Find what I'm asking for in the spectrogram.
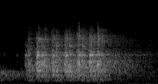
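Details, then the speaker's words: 21-year-old BMW K1200LT motorcycle, shifter worked by hand after rear shock install; brief rattly clatter of light clicks from the gear shift linkage, which is loose and should be tight, due for tightening and lubing. "it's going to be lubing the linkage that is connected to my shifter you hear that let's do that"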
